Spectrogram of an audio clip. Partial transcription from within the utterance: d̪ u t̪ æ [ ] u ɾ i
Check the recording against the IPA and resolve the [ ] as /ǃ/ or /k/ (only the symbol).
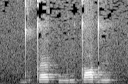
k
